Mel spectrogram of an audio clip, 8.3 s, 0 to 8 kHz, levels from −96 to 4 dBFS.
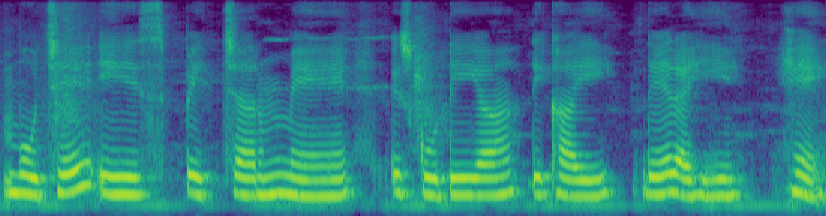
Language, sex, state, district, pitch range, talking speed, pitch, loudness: Hindi, female, Madhya Pradesh, Dhar, 195-215 Hz, 65 wpm, 200 Hz, -14 LUFS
